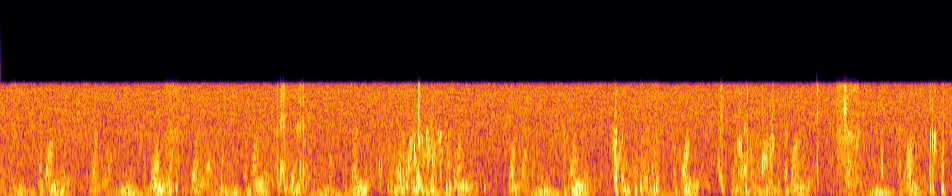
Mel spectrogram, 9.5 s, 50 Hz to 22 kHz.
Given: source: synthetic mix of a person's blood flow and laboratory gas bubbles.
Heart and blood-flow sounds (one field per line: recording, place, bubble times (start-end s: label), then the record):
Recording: Doppler ultrasound of blood flow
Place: precordium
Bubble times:
0.10-0.18 s: bubbles
1.66-1.81 s: bubbles
2.18-2.29 s: bubbles
2.73-3.07 s: bubbles
3.76-4.60 s: bubbles
6.11-6.62 s: bubbles
7.17-7.27 s: bubbles
7.36-7.83 s: bubbles
8.14-8.21 s: bubbles
8.35-8.60 s: bubbles
8.78-8.86 s: bubbles
9.26-9.48 s: bubbles
From the record:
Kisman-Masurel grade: 233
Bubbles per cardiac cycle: several, 3 to 8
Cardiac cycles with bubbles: 50 to 99%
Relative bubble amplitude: loud (0.450 to 0.775)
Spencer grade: 3 (all of the cardiac periods contain showers or single bubble signals, but not dominating or overriding the cardiac motion signals)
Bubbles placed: only in the low amplitude regions of the cardiac cycle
